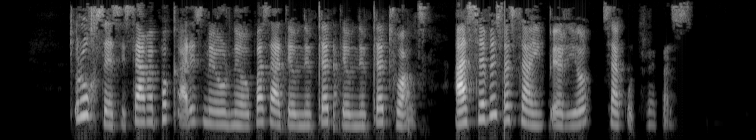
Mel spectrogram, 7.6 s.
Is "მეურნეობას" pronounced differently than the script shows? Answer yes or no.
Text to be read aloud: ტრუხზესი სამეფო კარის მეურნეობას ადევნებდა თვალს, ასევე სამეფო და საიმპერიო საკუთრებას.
no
